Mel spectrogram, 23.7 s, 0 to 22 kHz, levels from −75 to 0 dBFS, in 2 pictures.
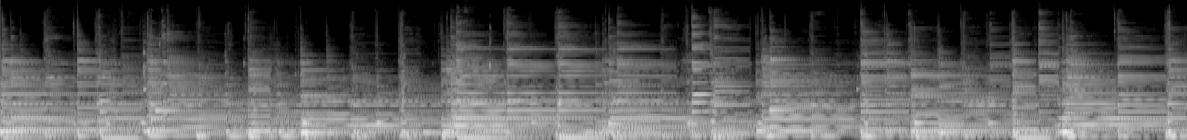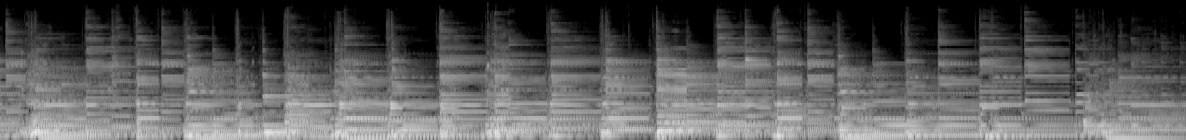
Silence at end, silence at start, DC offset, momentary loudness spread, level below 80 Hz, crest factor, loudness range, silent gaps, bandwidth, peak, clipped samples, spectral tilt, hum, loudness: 0 s; 0 s; under 0.1%; 6 LU; -30 dBFS; 18 dB; 2 LU; none; 17.5 kHz; -2 dBFS; under 0.1%; -6 dB/octave; none; -20 LUFS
